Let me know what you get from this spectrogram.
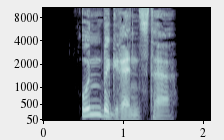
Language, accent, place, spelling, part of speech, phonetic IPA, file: German, Germany, Berlin, unbegrenzter, adjective, [ˈʊnbəˌɡʁɛnt͡stɐ], De-unbegrenzter.ogg
- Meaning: inflection of unbegrenzt: 1. strong/mixed nominative masculine singular 2. strong genitive/dative feminine singular 3. strong genitive plural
